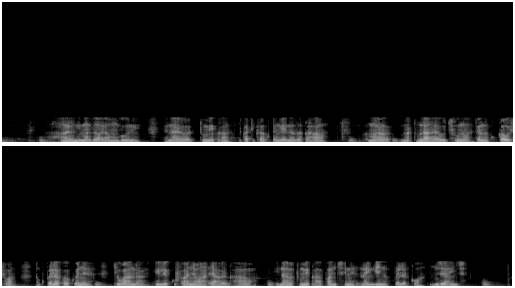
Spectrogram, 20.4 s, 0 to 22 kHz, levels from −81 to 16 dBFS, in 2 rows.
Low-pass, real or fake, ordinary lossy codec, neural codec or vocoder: 7.2 kHz; real; AAC, 16 kbps; none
